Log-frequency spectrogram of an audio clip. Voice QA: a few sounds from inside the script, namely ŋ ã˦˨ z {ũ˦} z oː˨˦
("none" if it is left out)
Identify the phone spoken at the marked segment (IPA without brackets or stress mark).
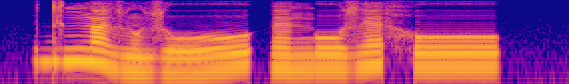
ũ˨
